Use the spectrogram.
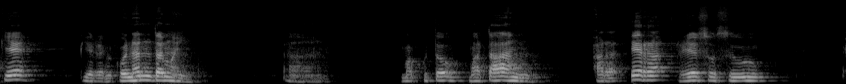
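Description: This speech clip has three network faults. From 0.87 to 0.93 s there is a lost packet rebuilt from error correction: about 40 ms, which fits two separate packets, plays from the low-bitrate backup copy carried in the following packet. The audio never drops out, but that stretch turns rougher and noisier, and playing a real copy rather than a guess is what separates it from concealment. At 6.29 s comes a short concealed packet loss. For 20 ms nothing arrived, so the decoder extended the preceding sound, and the result is a brief smear or wobble rather than the grainy texture of a backup copy. Error correction then took over immediately. From 6.31 to 6.33 s a further 20 ms is rebuilt from the next packet's copy, so the invented fill gives way to a coarse but real rendering before the audio returns to full quality.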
